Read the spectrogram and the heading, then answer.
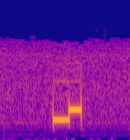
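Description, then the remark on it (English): Two quick telephone keypad tones sound one right after the other as a work phone is called, the second slightly higher in pitch, standing out clearly over a faint, steady background hiss with no one speaking. “I've tried to call the work phone.”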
